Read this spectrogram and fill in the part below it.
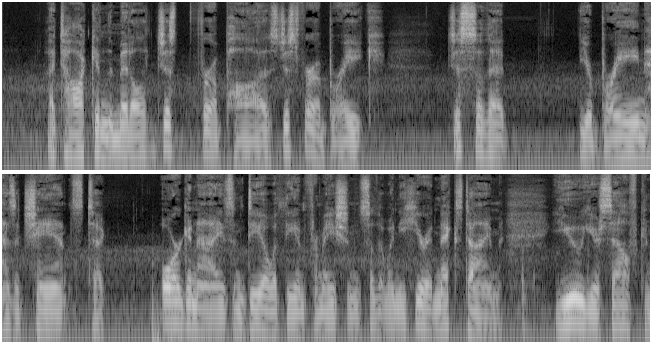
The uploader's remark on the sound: This was recorded sitting in my car at a trailhead in Moab, Utah. Something was a little wonky with the recorder (although it is probably more likely to be user error), so it sounds blown-out in parts when I get too enthusiastic.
